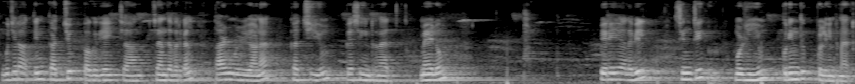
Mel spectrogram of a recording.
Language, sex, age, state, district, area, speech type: Tamil, male, 30-45, Tamil Nadu, Cuddalore, rural, read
